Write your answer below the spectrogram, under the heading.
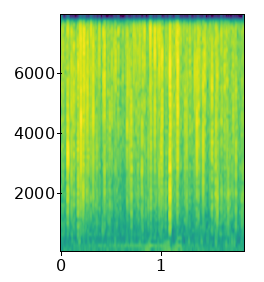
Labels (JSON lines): {"label": "biophony, cascading saw", "recorder": "SoundTrap 600 or HydroMoth"}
